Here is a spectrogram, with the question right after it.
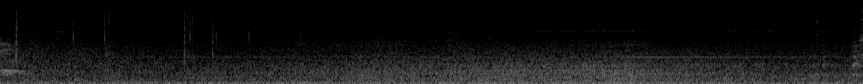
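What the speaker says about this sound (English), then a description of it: "I shall make my way onto the train. Doors closing." A train pulls away in the Fallout London video game, a steady low rumble and hiss filling the scene at a constant level with faint clicks above, heard alone without talk.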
